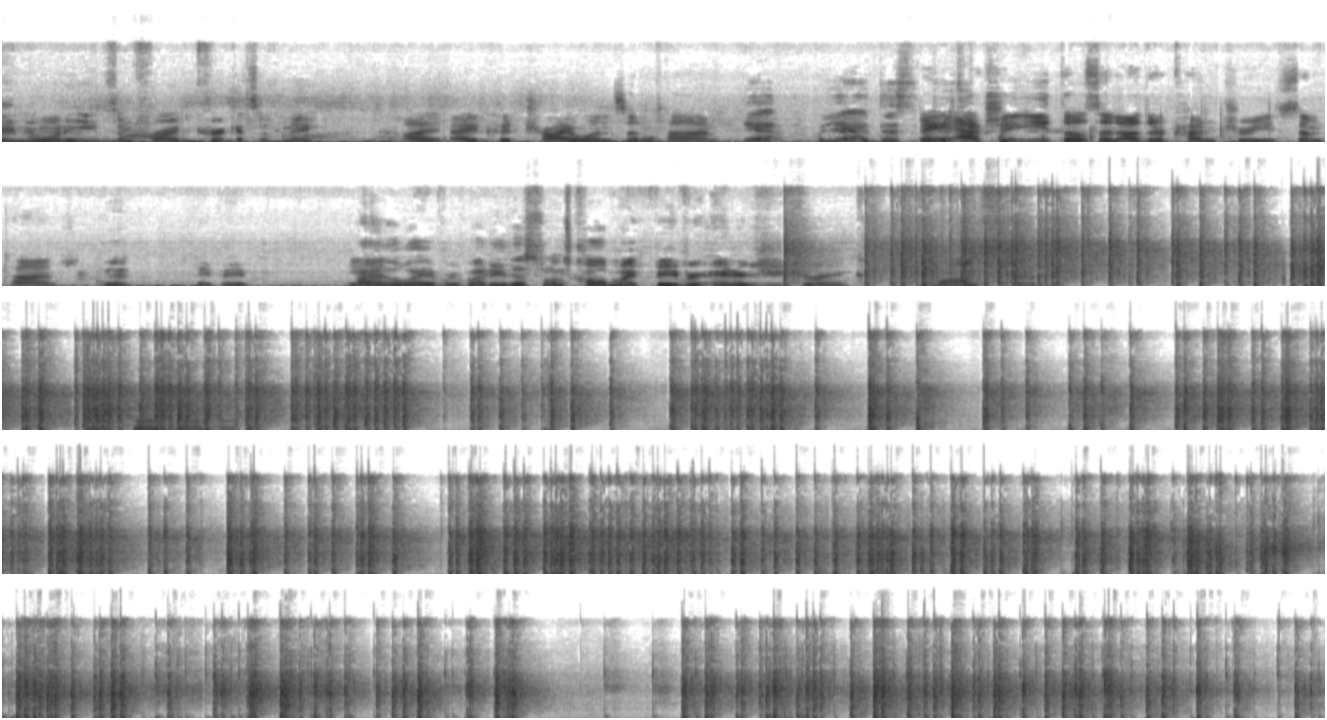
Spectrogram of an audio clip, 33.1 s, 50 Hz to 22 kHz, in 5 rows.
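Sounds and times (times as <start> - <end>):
firework crackling pops: 10.4 - 33.0.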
